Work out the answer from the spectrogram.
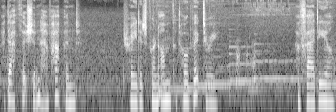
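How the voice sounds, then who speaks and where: A woman voicing a solemn, gentle, resigned woman in a video game, speaking in a grave, poetic and measured manner. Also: on the low side, level tone, music in the background, close to an everyday voice. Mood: resigned, sorrowful. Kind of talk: dramatic video game dialogue.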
